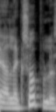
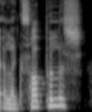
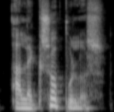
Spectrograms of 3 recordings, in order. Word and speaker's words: Alexopoulos: well alexopulos and I say alexopoulos because I'm a fellow Greek and that's the way you pronounce it you don't say alexopulos you say alexopulos because we actually come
